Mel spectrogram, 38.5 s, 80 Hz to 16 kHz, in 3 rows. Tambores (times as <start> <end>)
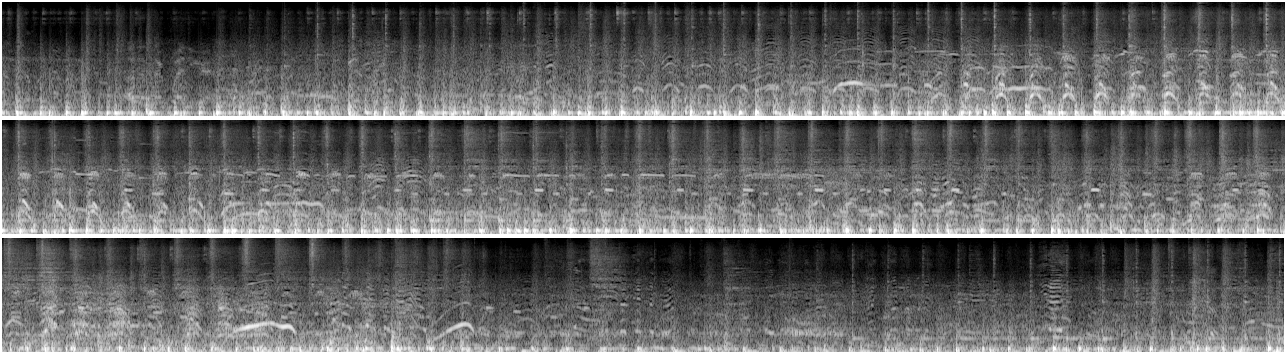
6.9 32.0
